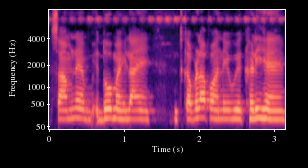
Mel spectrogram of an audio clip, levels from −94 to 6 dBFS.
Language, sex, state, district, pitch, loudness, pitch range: Hindi, male, Jharkhand, Deoghar, 180 Hz, -15 LUFS, 175-190 Hz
